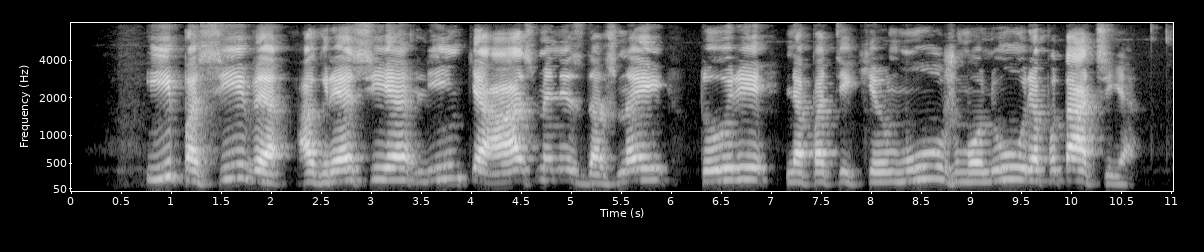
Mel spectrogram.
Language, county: Lithuanian, Klaipėda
